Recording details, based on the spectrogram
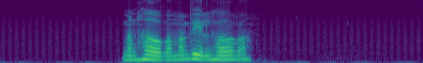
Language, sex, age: Swedish, female, 33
